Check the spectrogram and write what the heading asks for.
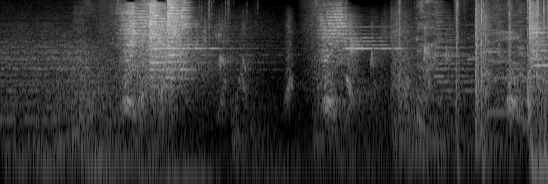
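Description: Orchestral score under a series of crashing impact sound effects, several sharp crashes with a ringing tail, the heaviest a deep thud near the end as a giant blade strikes and cracks the stone floor.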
